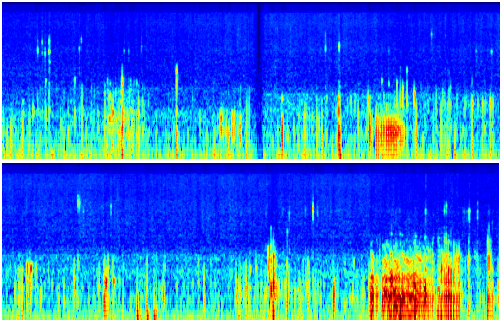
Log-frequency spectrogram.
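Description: Low gurgling rumbles and bubbly pops come and go irregularly: hungry stomach growls, a normal sound.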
